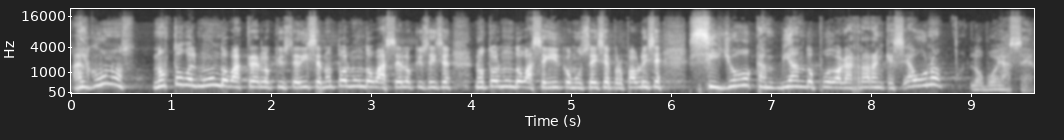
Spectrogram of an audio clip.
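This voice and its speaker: With an animated tone, a man talks at a very fast pace in an extremely high pitch with ordinary pitch variation, recorded very cleanly against a silent background. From Dominican Republic. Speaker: pastor. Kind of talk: sermon. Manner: animated, call-and-response with congregation.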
